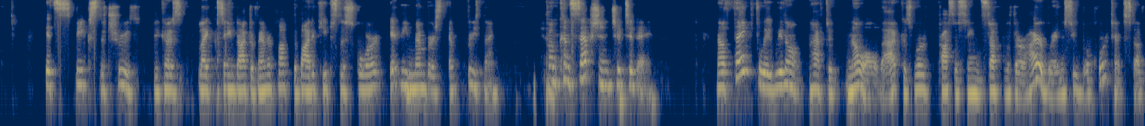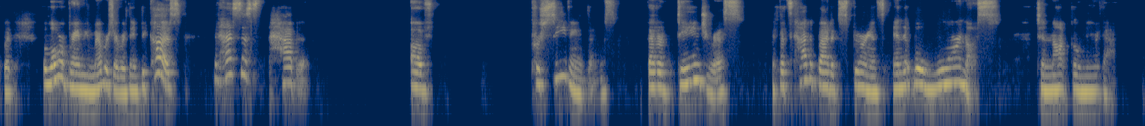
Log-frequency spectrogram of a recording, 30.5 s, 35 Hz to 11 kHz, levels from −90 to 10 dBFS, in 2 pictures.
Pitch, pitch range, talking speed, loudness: 190 Hz, 170-220 Hz, 145 wpm, -23 LUFS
